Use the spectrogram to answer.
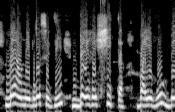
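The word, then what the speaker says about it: בראשית: Le premier mot de la Bible se dit en français au commencement, mais en hébreu se dit berchite. Voyez-vous ? Beréchite. Et voilà comment ça s'écrit beréchite.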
